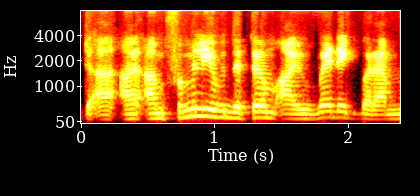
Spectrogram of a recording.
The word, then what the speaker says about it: Ayurvedic: Rohan, have you come across any metadata analysis for Ayurvedic diet, if I'm pronouncing that correctly? Ayurvedic, yes.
